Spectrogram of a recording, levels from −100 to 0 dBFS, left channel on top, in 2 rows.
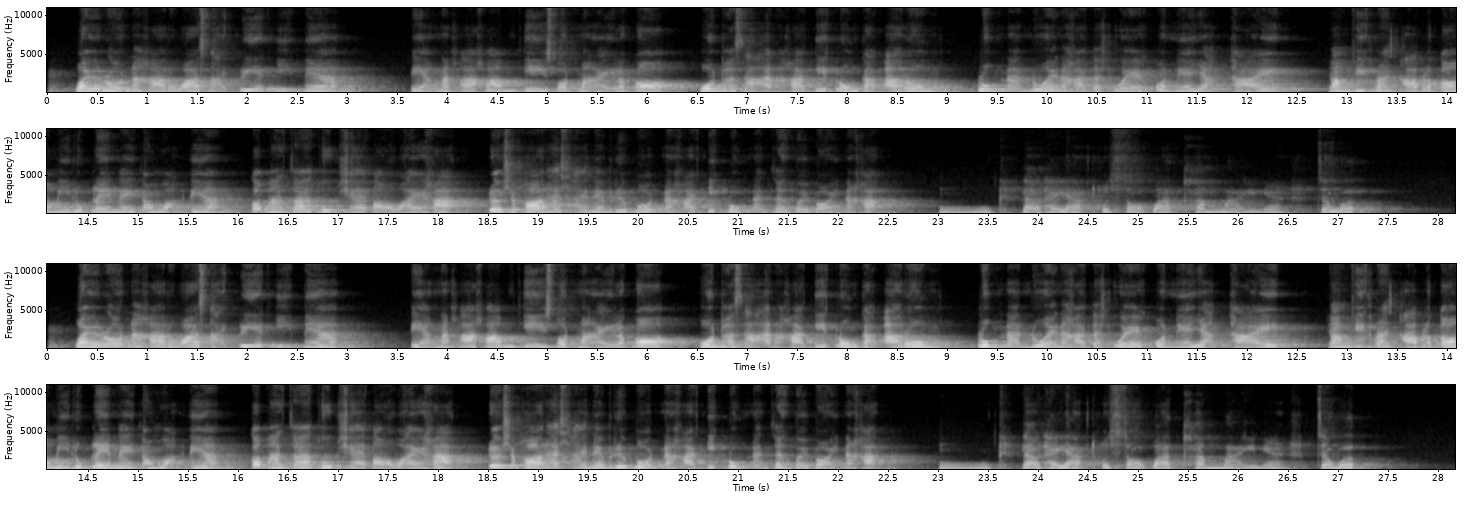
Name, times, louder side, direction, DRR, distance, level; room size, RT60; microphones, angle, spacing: voice 1, 0.3-2.9 3.6-6.2 6.5-8.9 9.3-12.3 12.8-15.8 16.1-18.2 18.5-22.4, right 2 dB, 80° right, 6 dB, 2.8 m, -25 dB
voice 2, 12.8-13.2 23.0-27.2, right 3 dB, 50° right, 9 dB, 0.9 m, -31 dB
25.0 x 19.0 x 9.8 m, 1.3 s
head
